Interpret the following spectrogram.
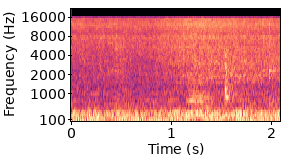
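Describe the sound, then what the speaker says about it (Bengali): Fried elephant foot yam and potato pieces sizzle loudly in a pan with spices, a continuous close fry with repeated scraping stir strokes, no voices. "সুন্দর করে এটা একসাথে সব আবার ভেজে নেওয়া হচ্ছে বা কষিয়ে নেওয়া হচ্ছে মশলার সাথে।"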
